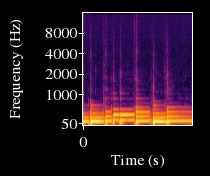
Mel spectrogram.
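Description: An electric bass repeats the opening line of a song, a short run of clean, rounded plucked notes with a few rhythmic accents, close and alone.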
